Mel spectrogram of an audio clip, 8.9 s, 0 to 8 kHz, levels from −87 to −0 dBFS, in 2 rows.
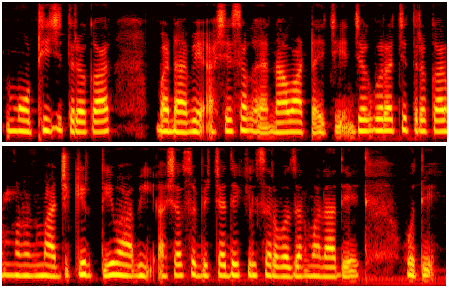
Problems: none marked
